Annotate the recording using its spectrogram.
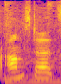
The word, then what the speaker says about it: Amstutz: All of my socials are at Sandra Amstutz.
